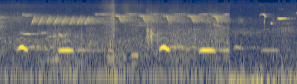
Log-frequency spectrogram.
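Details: A common cuckoo, recently arrived from Africa, gives its soft, falling two-note 'cu-coo' twice, about a second and a half apart, over high twittering from other birds, recorded with a parabola in Vendée marsh and bocage, France, in spring.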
